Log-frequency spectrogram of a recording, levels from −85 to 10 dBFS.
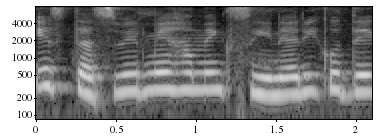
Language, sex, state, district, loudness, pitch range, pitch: Hindi, female, Chhattisgarh, Sarguja, -13 LUFS, 250-280 Hz, 265 Hz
